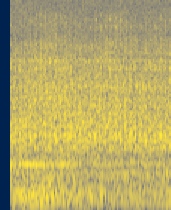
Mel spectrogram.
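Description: City transit bus idling: a steady low engine rumble.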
